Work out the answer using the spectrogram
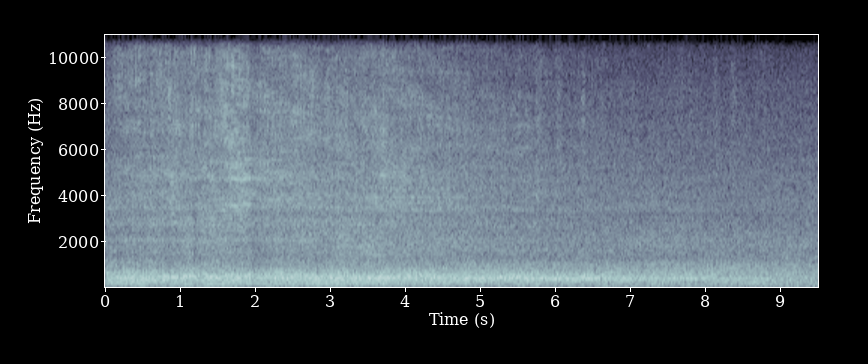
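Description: Green Type 22 passenger coaches of a diesel-hauled local train rolling past on the rails with a steady wheel-and-track rumble, slowly fading as the last coach goes by.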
